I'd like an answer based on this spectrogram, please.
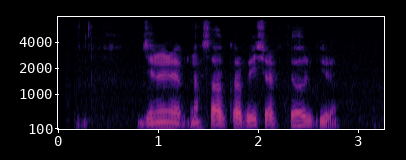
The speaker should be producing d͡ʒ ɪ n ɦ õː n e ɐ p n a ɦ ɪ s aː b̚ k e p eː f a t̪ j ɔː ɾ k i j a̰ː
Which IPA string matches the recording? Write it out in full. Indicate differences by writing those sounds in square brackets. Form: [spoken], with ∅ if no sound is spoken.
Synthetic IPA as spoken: d͡ʒ ɪ n ɦ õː n e ɐ p n a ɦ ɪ s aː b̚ k [a] p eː [ʃ] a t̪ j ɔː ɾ k i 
